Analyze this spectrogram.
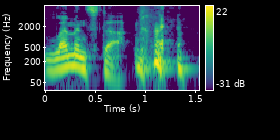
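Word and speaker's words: Leominster: door so if you're a local it's technically pronounced lemona well yeah of course that's located right next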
